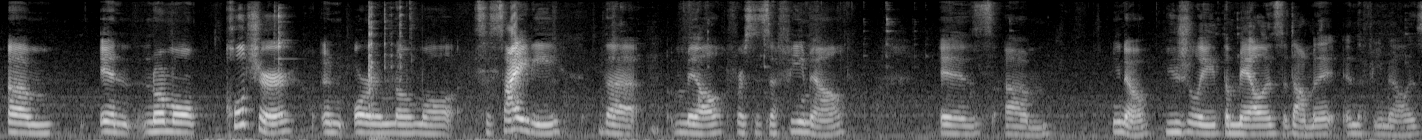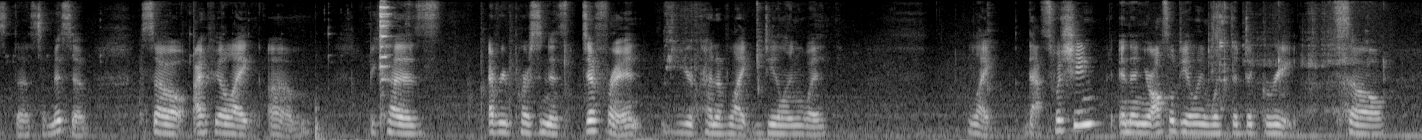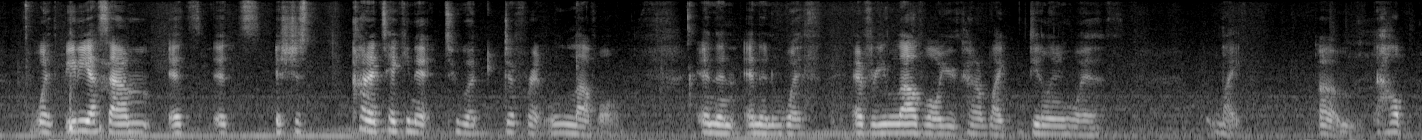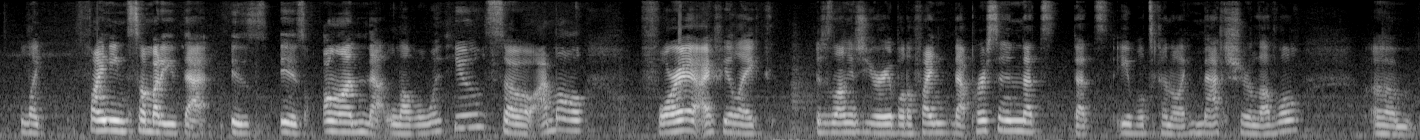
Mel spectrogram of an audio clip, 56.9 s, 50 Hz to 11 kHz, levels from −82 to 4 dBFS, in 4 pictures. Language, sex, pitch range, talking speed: English, female, 140-180 Hz, 135 wpm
